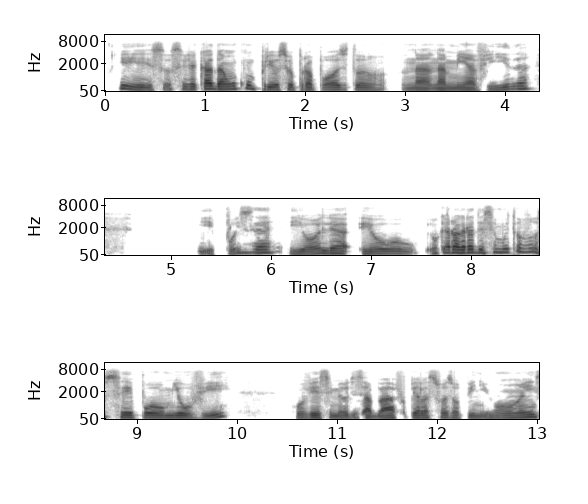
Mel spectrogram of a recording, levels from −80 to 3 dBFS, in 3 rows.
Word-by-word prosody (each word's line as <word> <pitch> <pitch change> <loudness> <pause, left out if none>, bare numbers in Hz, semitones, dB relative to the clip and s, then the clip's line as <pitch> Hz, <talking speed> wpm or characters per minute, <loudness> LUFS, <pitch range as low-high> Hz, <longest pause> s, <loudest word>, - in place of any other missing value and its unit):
Isso, 130 -10 0
ou - - -5
seja, 145 0 -2
cada 160 -3 +7
um 155 +2 +2
cumpriu 155 -6 -1
o - - +2
seu 130 - -1
propósito 120 -3 -2
na 100 0 -1
na 100 +1 +2
minha 100 0 0
vida 135 - -3 1.0
e - - -7
pois 165 +2 -5
é. 175 0 +2 0.2
E, 115 +2 -3
olha, 140 +3 +2
eu 120 0 -1
eu 145 - -7
quero 175 0 +4
agradecer 175 +1 +5
muito 195 +1 -1
a - - 0
você 160 -11 +1
por 125 -1 +2
me 120 +1 +1
ouvir, 115 - 0 0.7
ouvir 115 0 -1
esse 110 0 -2
meu 110 0 -1
desabafo, 110 +2 +1
pelas 125 -1 0
suas 125 -2 -3
opiniões, 115 +6 -1
125 Hz, 160 wpm, -23 LUFS, 110-150 Hz, 1.0 s, cada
